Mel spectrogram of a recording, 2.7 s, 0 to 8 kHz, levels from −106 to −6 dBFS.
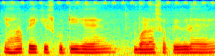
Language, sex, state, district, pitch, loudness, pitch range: Hindi, male, Chhattisgarh, Rajnandgaon, 130 Hz, -14 LUFS, 125-130 Hz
